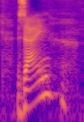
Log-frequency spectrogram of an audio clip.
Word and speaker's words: zijn: Zijn, so the IJ is I.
